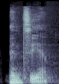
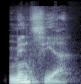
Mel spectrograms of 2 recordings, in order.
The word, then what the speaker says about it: Mencía: Is it Mencía? Mencía. Mencía. It's not a TH sound. Somebody told me it's supposed to be a TH could sound.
